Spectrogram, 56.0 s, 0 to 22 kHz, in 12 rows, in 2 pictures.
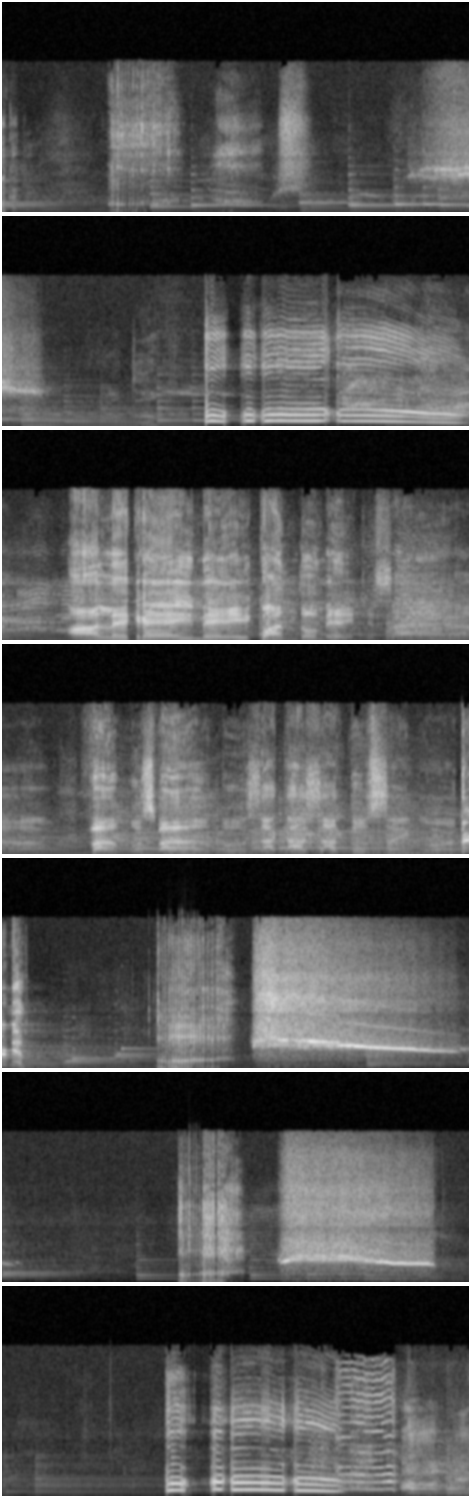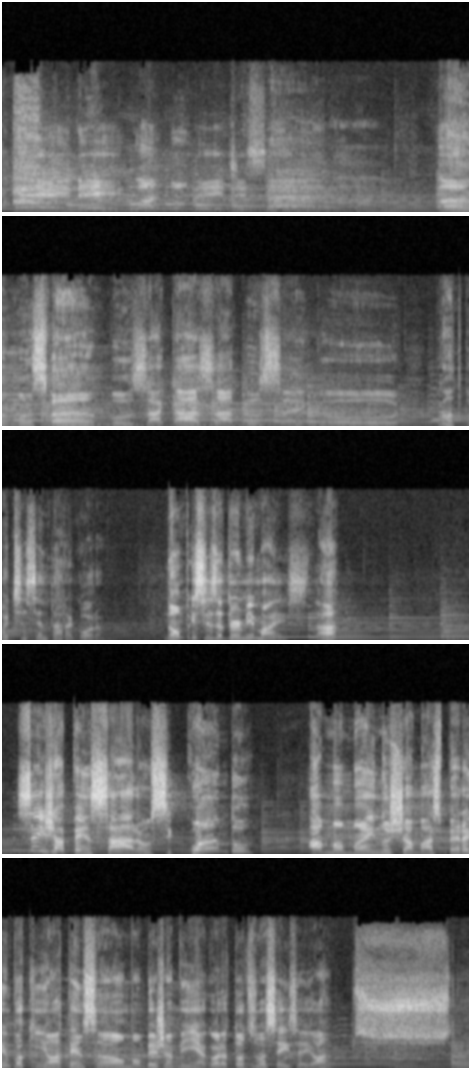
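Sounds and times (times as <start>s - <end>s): man imitating snoring: 1.0s - 2.6s, 20.2s - 21.1s, 25.1s - 25.8s
rooster crowing: 6.7s - 9.3s, 29.7s - 32.0s.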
